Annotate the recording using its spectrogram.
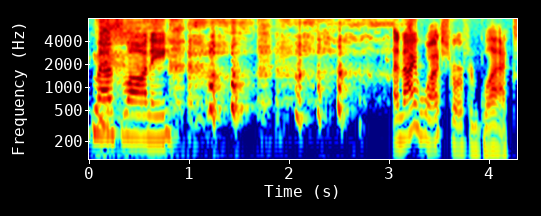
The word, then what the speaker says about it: Maslany: How do you say her name? – Maslany. – I think it's Tatiana Maslany. – Maslany. – You're right.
